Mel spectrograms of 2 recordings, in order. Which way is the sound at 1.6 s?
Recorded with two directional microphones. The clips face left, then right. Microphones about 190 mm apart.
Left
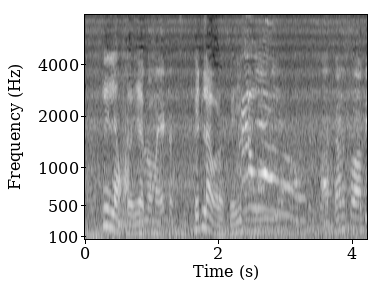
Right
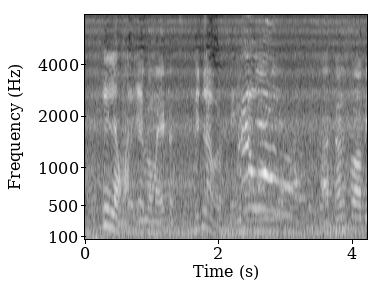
75° left (ahead or behind).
